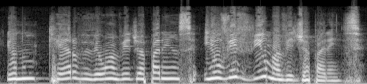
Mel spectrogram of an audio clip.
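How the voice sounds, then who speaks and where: A woman missionary preaching a testimony sermon, emotional, with dramatic swings in pitch and loudness, acting out her own past replies. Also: very fast, poor audio.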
